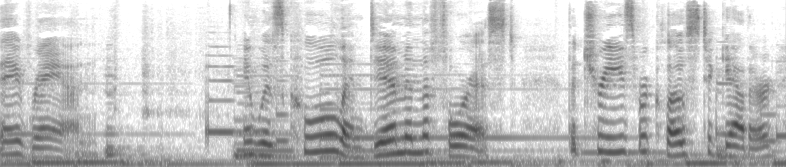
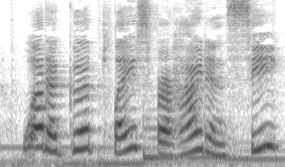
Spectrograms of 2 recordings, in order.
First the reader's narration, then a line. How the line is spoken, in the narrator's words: cried Todd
